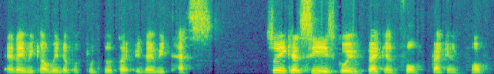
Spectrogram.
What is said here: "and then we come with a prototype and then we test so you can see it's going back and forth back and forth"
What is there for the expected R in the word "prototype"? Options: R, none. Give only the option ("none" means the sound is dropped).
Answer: none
